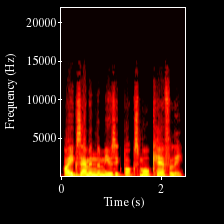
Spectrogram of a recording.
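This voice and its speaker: Man acting a formal, deliberate doctor, deep. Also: animated. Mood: explaining. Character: measured, reasoning male doctor.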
